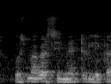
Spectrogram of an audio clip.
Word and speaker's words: symmetry: कुछ लोग कहते हैं कि सिमिलेटरी नहीं, सिमेट्री। ठीक है, स्पेलिंग में लिख देता हूँ यहाँ पे, सिमेट्री। ठीक है, नॉट सिमिलेटरी नहीं, सिमेट्री फैक्टर।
